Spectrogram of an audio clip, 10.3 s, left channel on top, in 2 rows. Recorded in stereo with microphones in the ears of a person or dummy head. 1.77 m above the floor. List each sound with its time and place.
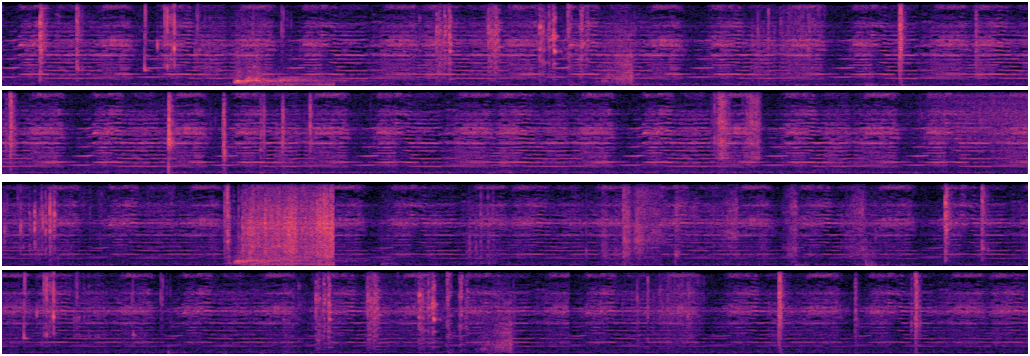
1.1 s a whoosh: 30° left (ahead or behind), 2.5 m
